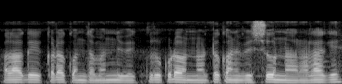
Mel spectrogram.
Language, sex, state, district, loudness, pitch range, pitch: Telugu, male, Andhra Pradesh, Sri Satya Sai, -18 LUFS, 100-110 Hz, 105 Hz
